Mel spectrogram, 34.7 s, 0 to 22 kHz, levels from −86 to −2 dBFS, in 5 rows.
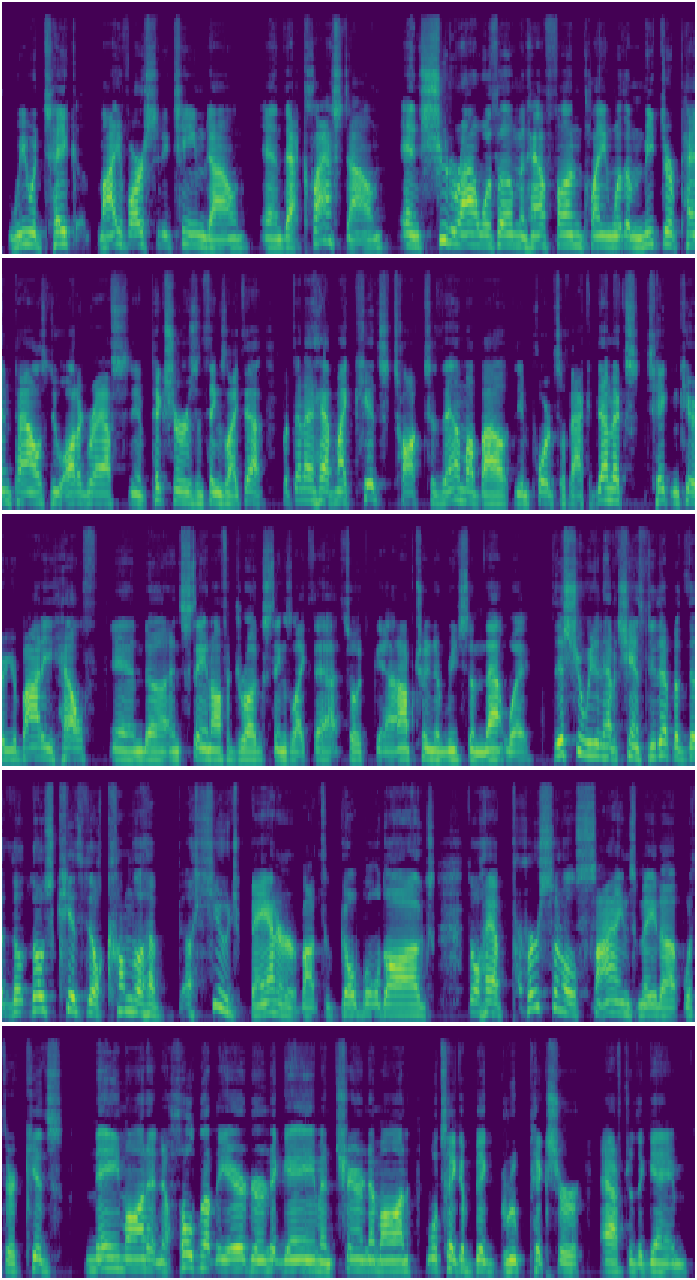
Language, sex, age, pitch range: English, male, 50-69, 135-175 Hz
